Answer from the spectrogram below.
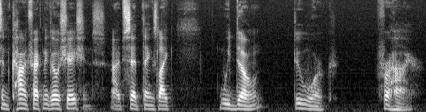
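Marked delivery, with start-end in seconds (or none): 3.3-6.3 slow, falling, softer phrases; downward inflection. Shown as a demonstration. Negotiator states a fixed contract term, downward inflection. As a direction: drop each phrase like a settled fact. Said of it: "Just like that".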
